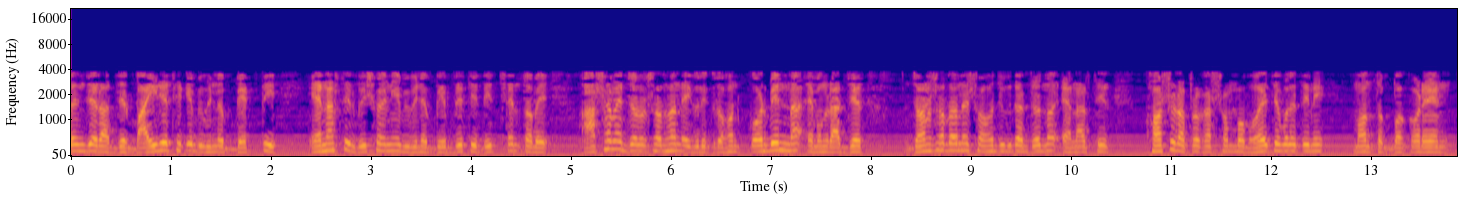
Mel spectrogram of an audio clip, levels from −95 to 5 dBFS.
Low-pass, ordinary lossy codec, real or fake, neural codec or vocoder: 3.6 kHz; none; fake; codec, 16 kHz, 16 kbps, FreqCodec, larger model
